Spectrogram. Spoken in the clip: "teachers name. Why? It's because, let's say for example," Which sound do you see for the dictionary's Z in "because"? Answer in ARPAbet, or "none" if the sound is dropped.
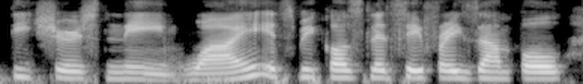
S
